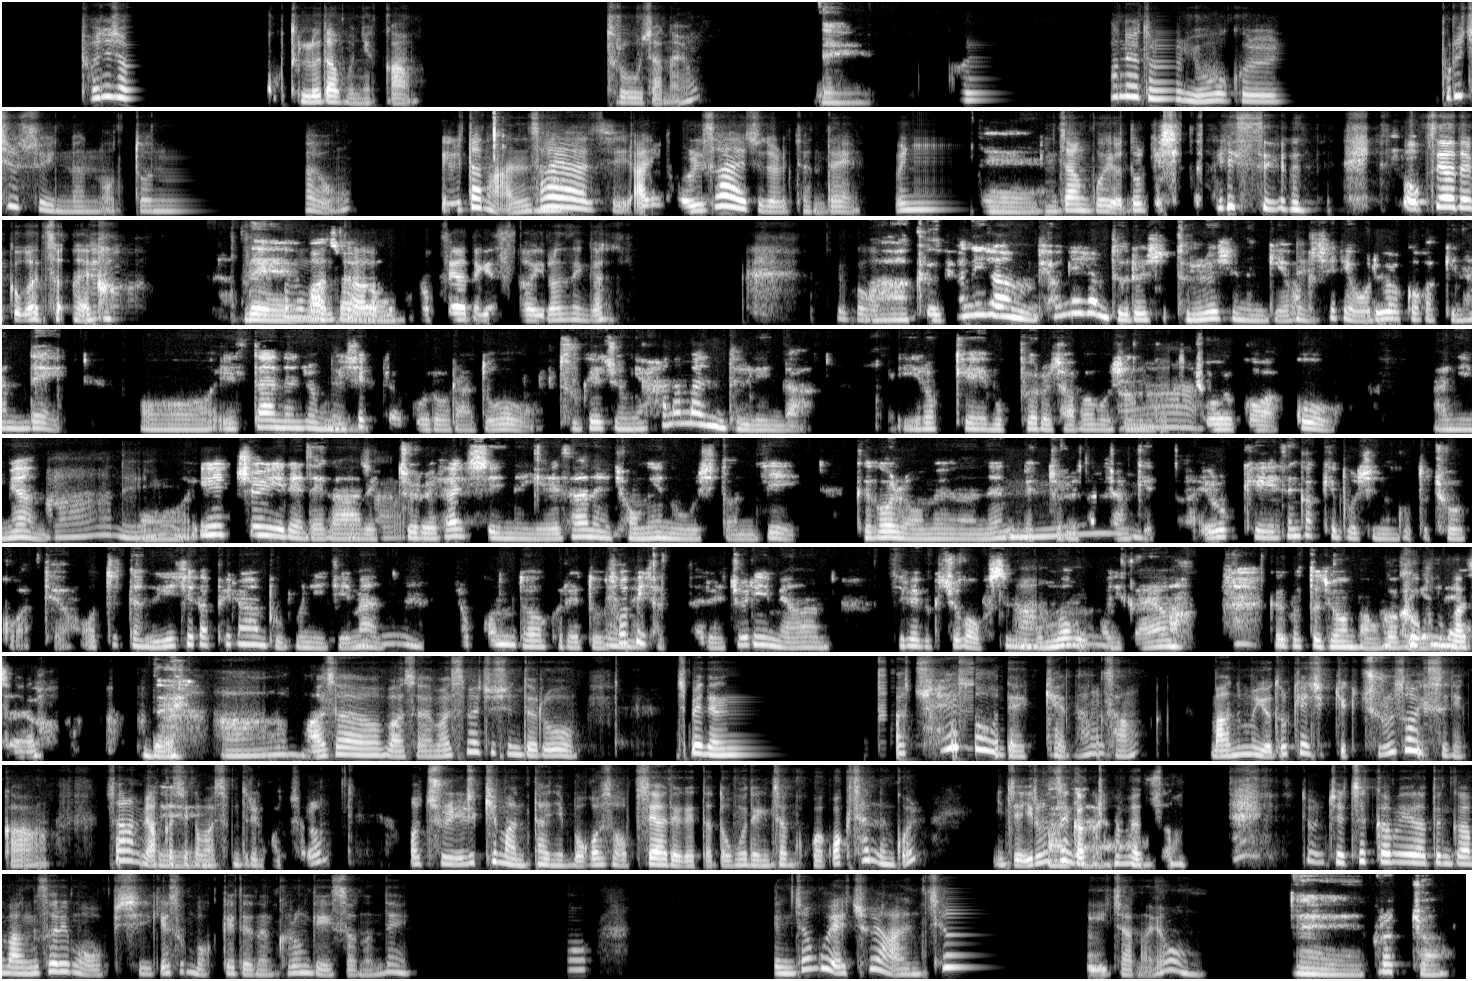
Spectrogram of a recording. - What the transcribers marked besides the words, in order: distorted speech; other background noise; unintelligible speech; tapping; unintelligible speech; laughing while speaking: "여덟 개씩 들어가 있으면 없애야 될 것 같잖아요"; laughing while speaking: "생각"; unintelligible speech; unintelligible speech; laughing while speaking: "거니까요"; laugh; laughing while speaking: "네"; unintelligible speech; laughing while speaking: "생각을 하면서"
- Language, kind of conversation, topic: Korean, advice, 유혹이 올 때 어떻게 하면 잘 이겨낼 수 있을까요?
